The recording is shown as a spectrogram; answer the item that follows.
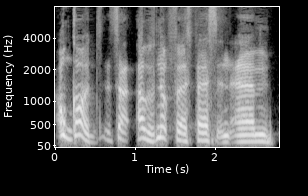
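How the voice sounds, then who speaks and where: Lively, higher-pitched man, slightly raspy. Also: unhurried, dry recording. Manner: curious, reacting and asking questions. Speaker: podcast co-host. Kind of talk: casual chat.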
